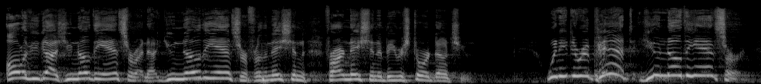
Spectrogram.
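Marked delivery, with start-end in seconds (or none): 5.5-7.5 high, pressing preacher cry; urgent plea. Real, not acted. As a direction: lift it up and press the point. Preacher pleading with congregation.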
